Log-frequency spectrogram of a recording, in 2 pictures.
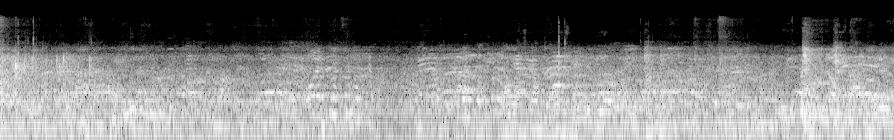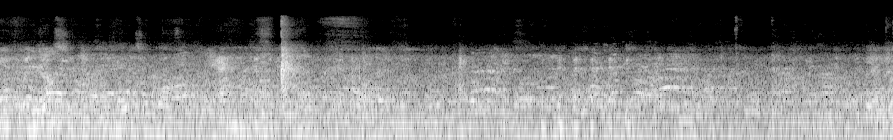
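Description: Spectators nearby chat and talk outdoors.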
